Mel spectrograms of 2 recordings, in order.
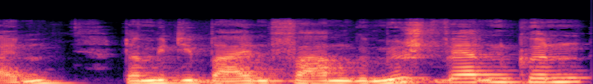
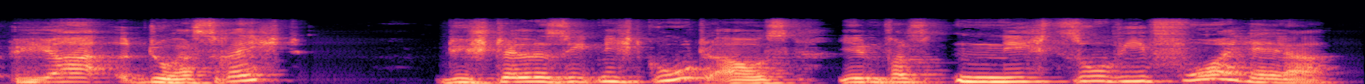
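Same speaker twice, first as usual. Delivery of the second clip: high, worried little friend; high-pitched worried Levi; Levi's voice; 10 semitones higher than usual. Acted. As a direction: ask gently like a concerned boy.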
